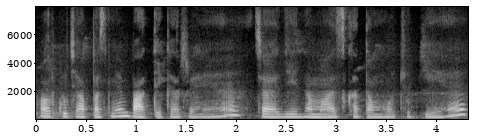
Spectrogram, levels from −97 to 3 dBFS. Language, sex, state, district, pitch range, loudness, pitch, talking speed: Hindi, female, Chhattisgarh, Raipur, 180-210 Hz, -25 LUFS, 185 Hz, 210 wpm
